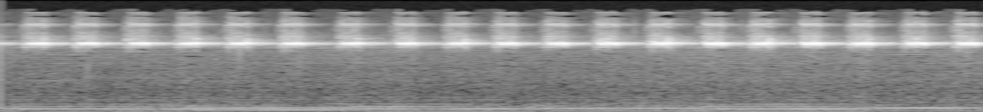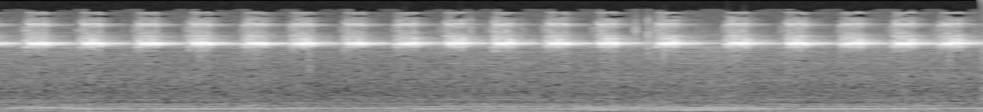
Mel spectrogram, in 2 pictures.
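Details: Long, unbroken run of sharp, high ticking pulses, close to four each second and nearly forty in total, from a captive Anadrymadusa retowskii, a relatively aggressive bush-cricket that preys on Egyptian locusts; faint low hum throughout.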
